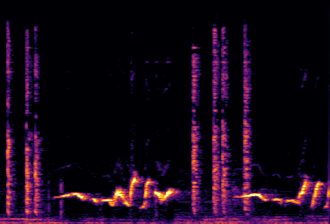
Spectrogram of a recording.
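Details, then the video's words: White-rumped shama male singing to court a female, sharp clicking ticks interleaved with looping, warbled whistles that rise and fall, pattern repeating twice within about three seconds. "Birahi Murai Batu Jantan Merayu Betina"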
